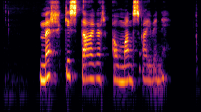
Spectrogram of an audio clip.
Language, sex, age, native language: Icelandic, female, 30-39, Icelandic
